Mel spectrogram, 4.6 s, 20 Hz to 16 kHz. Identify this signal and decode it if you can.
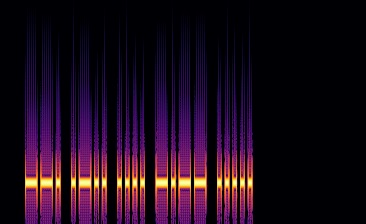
Morse code, heard as a keyed tone, about 25 wpm, 700 Hz. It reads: GLHY5
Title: Code Groups - 5 Letter:Numbers - 25wpm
